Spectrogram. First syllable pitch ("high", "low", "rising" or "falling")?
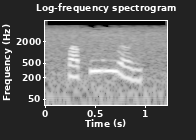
low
